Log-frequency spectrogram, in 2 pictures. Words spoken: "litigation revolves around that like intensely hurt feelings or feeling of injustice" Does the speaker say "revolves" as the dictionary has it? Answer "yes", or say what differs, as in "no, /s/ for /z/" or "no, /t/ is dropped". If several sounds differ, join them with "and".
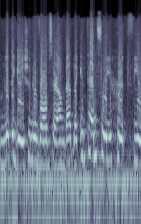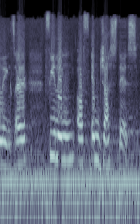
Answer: no, /s/ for /z/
